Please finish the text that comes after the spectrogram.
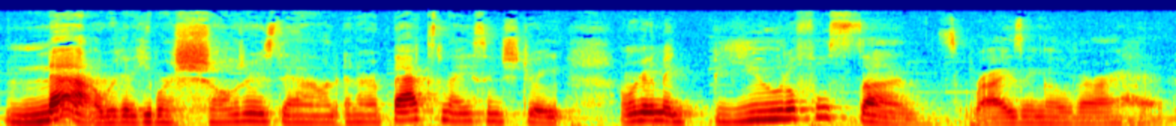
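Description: A woman in her thirties, a children's dance teacher reading and instructing young children in an expressive, deliberate, encouraging way. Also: fairly low pitch. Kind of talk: storybook read-aloud and instruction for young children.

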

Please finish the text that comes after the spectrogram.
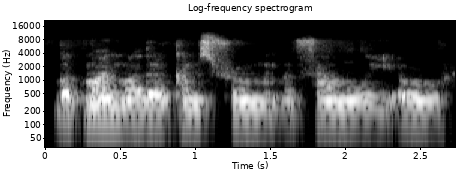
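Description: A man's voice: medium pitch, completely flat delivery, moderate pace, warm tone, distant mic, rough recording. A man, speaking as a panelist in an unscripted talk. He hesitates a lot, restarting phrases and filling gaps with "you know", and speaks through a headset on a video call from a home office. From Egypt. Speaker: panelist, classics lecturer. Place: home office with bookshelves, indoors.

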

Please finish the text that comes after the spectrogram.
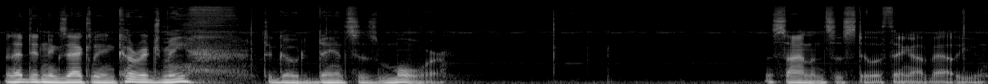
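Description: A man playing a gruff, guarded cowboy ranch hand in an intimate roleplay audio drama, speaking tersely in rustic, folksy phrasing. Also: low voice, animated, a little slow, warm tone, full character voice. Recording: nighttime cricket ambience behind voice. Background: crickets.

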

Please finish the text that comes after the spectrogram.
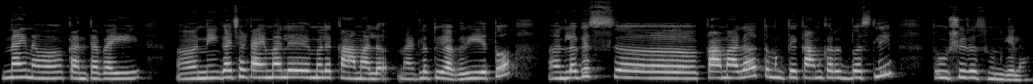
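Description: Casting: woman playing an apologetic, helpful village guest, high voice, Vidarbha Marathi accent, cartoon. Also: fairly even intonation, unhurried. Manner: apologetic, eager to help. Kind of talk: cartoon voice acting.

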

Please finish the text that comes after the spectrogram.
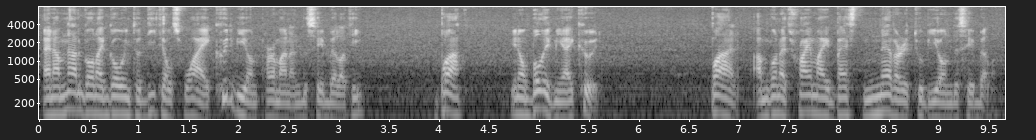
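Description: A man from Poland speaks English with a Polish accent, earnest and plainspoken, pressing his points again and again. His voice sits at an ordinary male pitch. It comes through a webcam in a small bedroom with a faint hiss under it. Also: brisk, fairly bright tone, low-quality recording. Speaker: vlogger. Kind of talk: casual opinion vlog to camera. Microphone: webcam close-up.

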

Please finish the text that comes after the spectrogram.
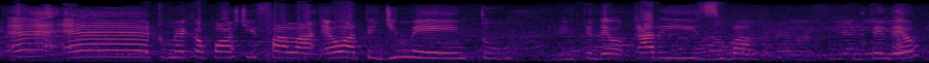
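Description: A woman's voice: very high-pitched, steady tone, normal speed, crowd noise, background noise. A woman fruit vendor calling out to customers at her market stall and answering a reporter. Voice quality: loud hawking shouts. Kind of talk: market hawking and interview answers. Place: open-air market stall.

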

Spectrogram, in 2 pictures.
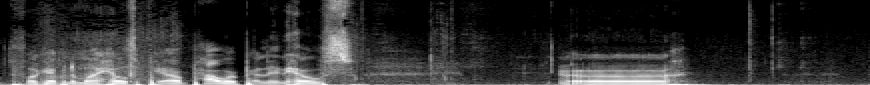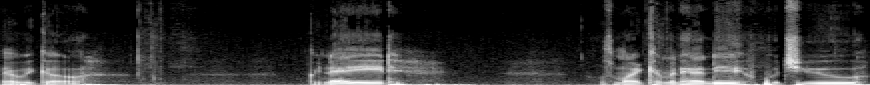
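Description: A man's voice: on the low side, very animated, takes it slowly, gravelly, pauses often. A man streaming a game who sounds nasal from a cold, swearing and trash-talking the characters as he plays. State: sick with a cold. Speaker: gaming streamer. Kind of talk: let's play commentary.

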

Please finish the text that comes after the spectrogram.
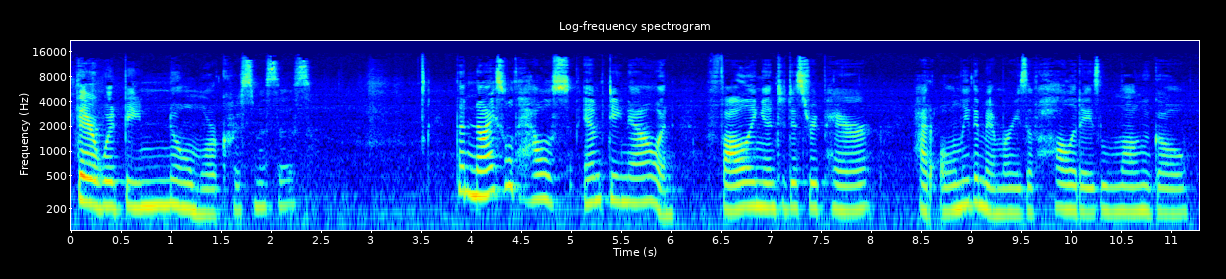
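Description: An older woman, a grandmother, reading a children's storybook aloud with dramatic, deliberate phrasing. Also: mid-range voice, a little hiss or hum, rough recording. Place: large living room at home.

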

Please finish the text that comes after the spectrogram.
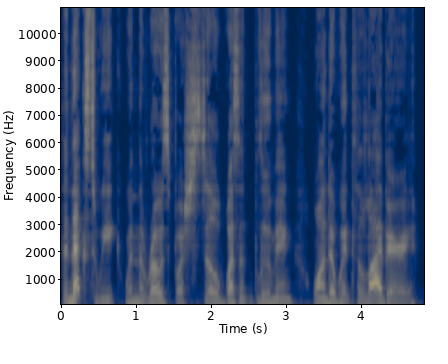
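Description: A middle-aged woman with a low voice reads a children's picture book aloud. She tells the story expressively, in an animated way that suits young listeners. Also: moderate pace. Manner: animated, acts out the dialogue. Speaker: storyteller, reverend.

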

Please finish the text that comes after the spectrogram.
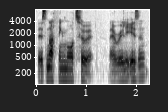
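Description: A man leading a guided meditation in a soothing, unhurried manner, speaking in short phrases with long pauses. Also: mid-range voice, fairly even intonation, gravelly, a little mellow, no room sound.

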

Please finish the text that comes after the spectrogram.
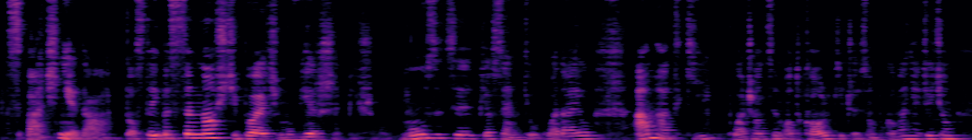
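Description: A woman's voice: lowish voice, unhurried, recorded from a distance, lightly acted. An actress playing a chatty, romantic, hospitable woman who runs a bar in an audio drama. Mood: romantic musing. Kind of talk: Polish audio drama acting.

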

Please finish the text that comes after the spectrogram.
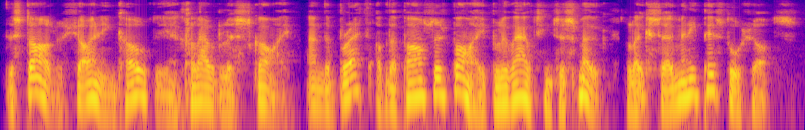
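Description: A man's voice: deep voice, husky. A man narrating a literary audiobook from a script. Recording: slightly dull, lo-fi audio.

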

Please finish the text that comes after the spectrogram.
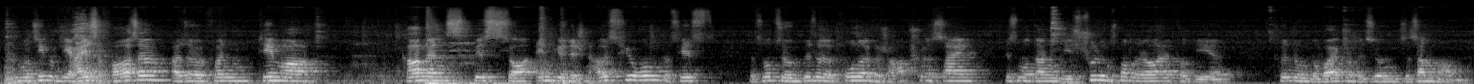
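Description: A middle-aged man with a cold gives a talk to an audience, standing and gesturing as he explains. His voice sits a little high. He is picked up from far off in an echoey hall. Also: normal speed, darkish tone. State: has a cold. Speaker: speaker. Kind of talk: lecture to an audience. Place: darkened hall before a projection screen. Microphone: far camera.

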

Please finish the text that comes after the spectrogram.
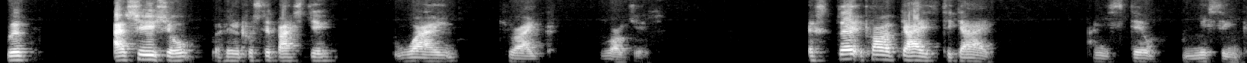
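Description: A middle-aged man, slow and rambling as he hosts a livestream chat with a head cold and sore throat. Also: medium pitch, lively intonation. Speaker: livestream host. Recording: dull lo-fi sound.

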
